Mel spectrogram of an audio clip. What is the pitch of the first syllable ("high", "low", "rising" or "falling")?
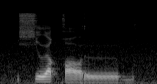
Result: high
